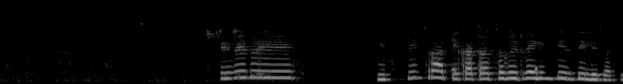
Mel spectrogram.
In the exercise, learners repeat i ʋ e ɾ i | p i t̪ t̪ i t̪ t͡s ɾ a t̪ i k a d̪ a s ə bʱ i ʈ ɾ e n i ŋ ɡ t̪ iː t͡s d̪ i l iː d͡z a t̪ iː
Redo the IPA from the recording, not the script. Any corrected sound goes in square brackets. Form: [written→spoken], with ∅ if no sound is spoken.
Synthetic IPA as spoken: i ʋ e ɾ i | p i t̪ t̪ i [t̪→∅] t͡s ɾ a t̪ i k a [d̪→t̪] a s ə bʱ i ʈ ɾ e n i ŋ ɡ t̪ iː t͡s d̪ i l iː d͡z a t̪ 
